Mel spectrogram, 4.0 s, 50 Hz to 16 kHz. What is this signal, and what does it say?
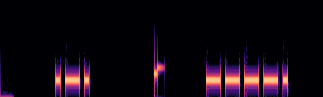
Morse code, heard as a keyed tone, about 20 wpm, 700 Hz. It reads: R 9
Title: Single Letter-Number - Rapid-Fire 20wpm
